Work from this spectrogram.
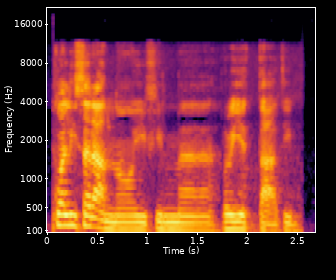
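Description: A man's voice: medium pitch, lively intonation, a little slow. A man hosting a radio programme, putting concise questions and reading out announcements. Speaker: radio interviewer, host.

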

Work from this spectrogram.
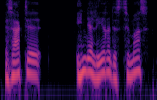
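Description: Solemn man reciting slowly in a dry studio. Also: fairly high pitch, mellow, no echo. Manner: solemn, declamatory, deliberate. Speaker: narrator and reciter. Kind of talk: dramatic literary recitation for a German radio play.

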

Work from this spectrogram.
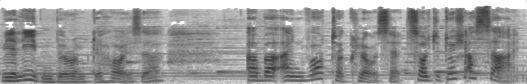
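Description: A woman's voice: fairly low pitch, expressive, a little slow, gravelly, music in the background. An actress playing a fussy, imperious British lady collector in a radio play, with a grand, affected drawl. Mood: fussy, demanding. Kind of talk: German radio play acting.

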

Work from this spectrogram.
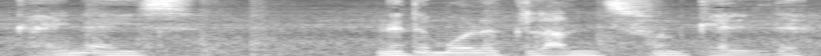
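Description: A man acting a chatty, whimsical stranger in a radio drama, inquisitive and rambling. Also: slow. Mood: whimsical, amazed. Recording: loud train noise in background. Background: rumbling train.

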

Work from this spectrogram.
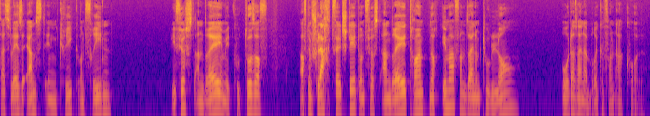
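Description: A man reading scripted literary narration for radio in a measured, solemn manner. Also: mid-range voice, animated, a little mellow, no echo.

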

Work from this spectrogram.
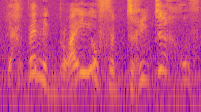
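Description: A self-important older woman in a radio drama, holding forth in a high voice. She is fussy and pompous, and there is clear noise behind her. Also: sing-song, normal speed. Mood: indignant, haughty. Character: vain, self-important older woman, theatrical would-be actress. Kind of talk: Dutch radio play acting.

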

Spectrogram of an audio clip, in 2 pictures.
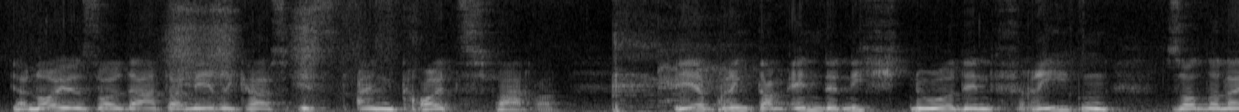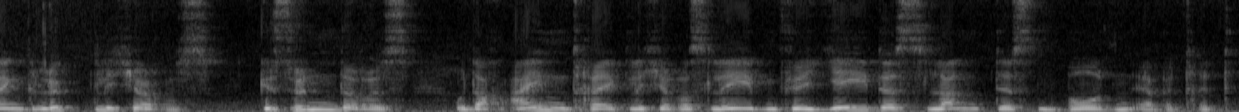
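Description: An actor playing a zealous American propagandist who delivers a solemn, pompous political sermon in a radio play. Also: male voice, on the high side, unhurried, mellow, lightly acted. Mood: solemn, self-righteous.

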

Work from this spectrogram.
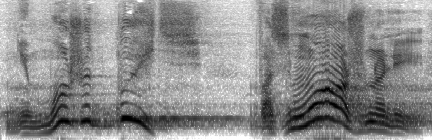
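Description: Haughty high-voiced prince. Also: male voice, wildly swooping pitch, very slow, gravelly, full character voice. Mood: mock surprise. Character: haughty, theatrical medieval prince, sneering and suspicious. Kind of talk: Russian audio play acting. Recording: long hall reverb.

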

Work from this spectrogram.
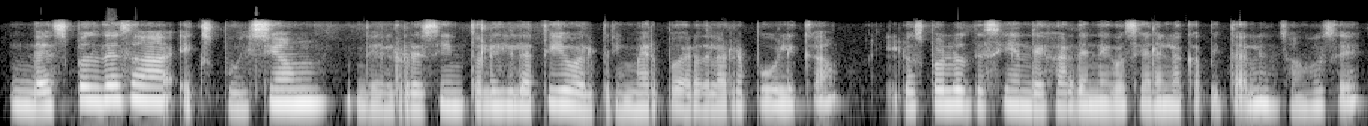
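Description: A woman with a Costa Rican accent giving an informal explanation as a radio contributor, halting as she searches for words. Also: mid-range voice, steady tone, gravelly, dark tone. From Costa Rica.

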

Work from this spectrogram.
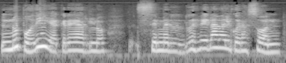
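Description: A woman's voice: mid-range voice, measured pace, a little mellow, close to an everyday voice. An actress playing a devoted, earnest young woman with a lyrical, emotive delivery in a radio drama. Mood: anguished. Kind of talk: radio theatre dramatic reading.

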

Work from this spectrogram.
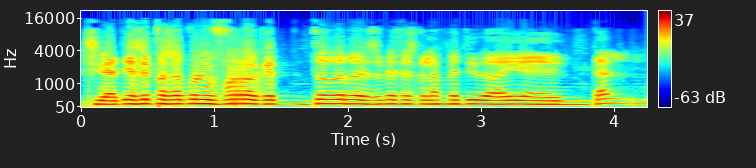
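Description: A man's voice: fairly high pitch, level tone, brisk, darkish tone. A man, co-hosting a radio show and reading news items in a casual, joking way with frequent laughs. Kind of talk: casual news chat, half read.

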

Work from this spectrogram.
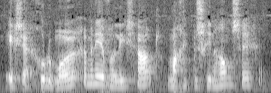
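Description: A man acting a menacing, scheming ex-lover in a Dutch radio play, taunting and mock-polite in a deliberate way. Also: on the high side, breathy edge. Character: menacing scheming male ex-lover, smooth blackmailer.

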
